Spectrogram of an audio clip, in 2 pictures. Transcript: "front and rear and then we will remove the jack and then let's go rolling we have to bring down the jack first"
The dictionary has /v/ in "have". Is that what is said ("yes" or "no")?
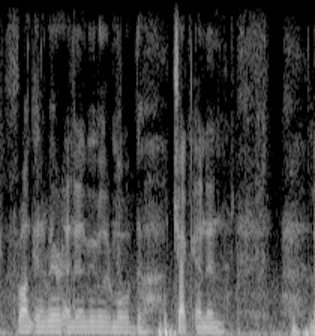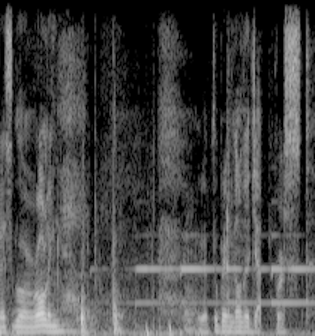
no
